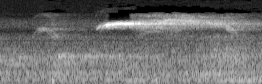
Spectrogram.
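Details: Pallid swift (Apus pallidus) at Cullera, Valencia, on the Mediterranean coast where it breeds, giving a single high, harsh, buzzy scream drawn out for under a second over faint background hiss.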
